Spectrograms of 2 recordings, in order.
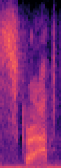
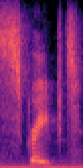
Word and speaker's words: scraped: uh next up is scraped instead of scrapped up it's scraped scraped up it's great scraped up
